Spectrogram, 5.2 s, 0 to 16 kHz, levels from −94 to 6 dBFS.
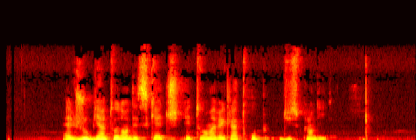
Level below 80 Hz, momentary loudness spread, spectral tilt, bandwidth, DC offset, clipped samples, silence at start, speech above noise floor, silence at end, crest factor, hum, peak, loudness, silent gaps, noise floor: -44 dBFS; 17 LU; -5 dB/octave; 11 kHz; under 0.1%; under 0.1%; 0.8 s; 39 dB; 0.6 s; 18 dB; none; -4 dBFS; -22 LUFS; none; -60 dBFS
